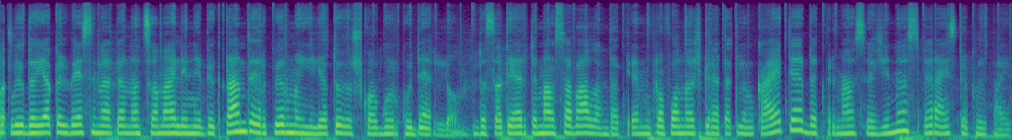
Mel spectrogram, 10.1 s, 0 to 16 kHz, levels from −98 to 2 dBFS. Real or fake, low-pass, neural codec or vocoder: fake; 14.4 kHz; codec, 44.1 kHz, 2.6 kbps, DAC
